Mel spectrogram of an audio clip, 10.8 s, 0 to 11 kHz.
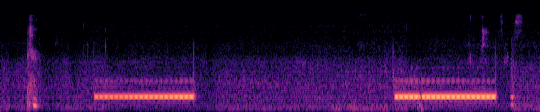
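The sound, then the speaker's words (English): Two long, steady ringback tones from an outgoing call placed on a phone, each lasting about two seconds with a pause of several seconds between them, heard clearly over a faint low background hum. “Oh, I have her number on my phone. I hope I star 67 did.”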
